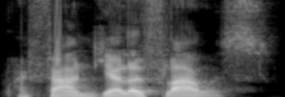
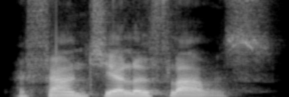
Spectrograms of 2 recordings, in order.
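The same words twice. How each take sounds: First: The d is dropped or softened. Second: The d and yellow merge into j. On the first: "I will say them without a d or a softer d" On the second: "I will use linking"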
